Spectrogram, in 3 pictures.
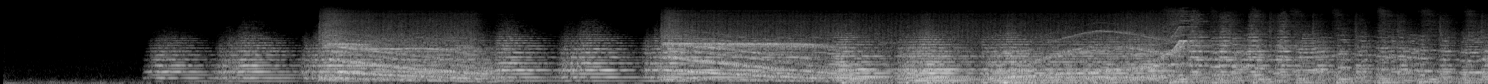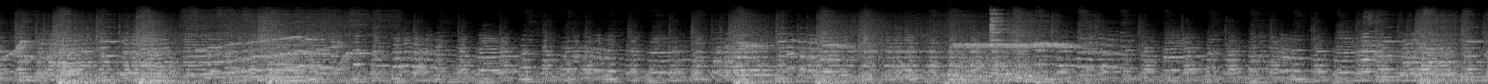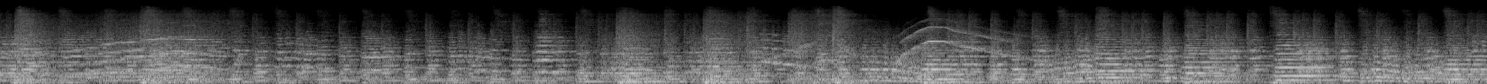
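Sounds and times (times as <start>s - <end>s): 
circus march music: 1.4s - 44.6s.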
